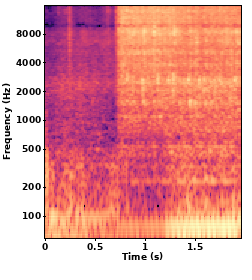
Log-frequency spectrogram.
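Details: Boat inboard engine just after a faulty raw water pump was replaced, warming up at idle. Steady, even low rumble with no knocks or misses. Earlier some gurgling was heard at start. Idle sounds smooth and healthy, with no leaks found.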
